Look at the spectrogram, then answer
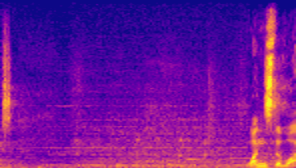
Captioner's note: audience laughing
